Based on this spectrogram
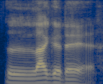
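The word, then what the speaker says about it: Lagardère: The the proper name is Lagadair. How to spell that?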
